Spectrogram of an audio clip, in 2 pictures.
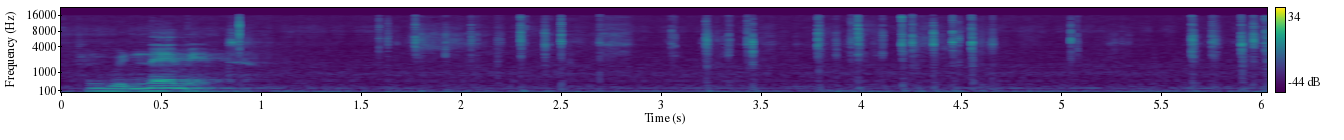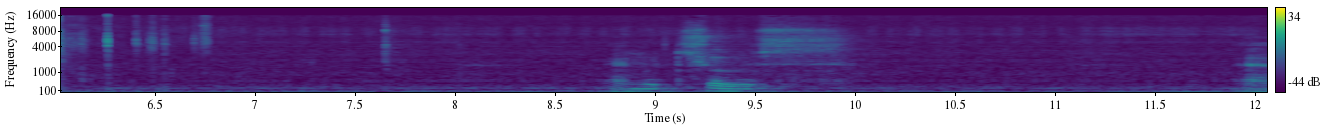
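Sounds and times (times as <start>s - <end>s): computer keyboard typing: 1.6s - 6.8s.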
